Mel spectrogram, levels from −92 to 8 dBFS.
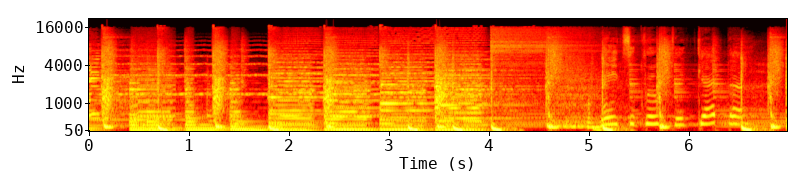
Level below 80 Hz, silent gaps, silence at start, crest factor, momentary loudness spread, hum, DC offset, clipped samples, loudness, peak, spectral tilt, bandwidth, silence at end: -18 dBFS; none; 0 s; 12 dB; 7 LU; none; under 0.1%; under 0.1%; -13 LUFS; 0 dBFS; -4.5 dB/octave; 17.5 kHz; 0 s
